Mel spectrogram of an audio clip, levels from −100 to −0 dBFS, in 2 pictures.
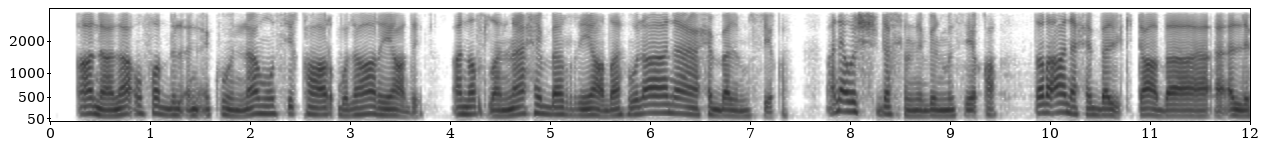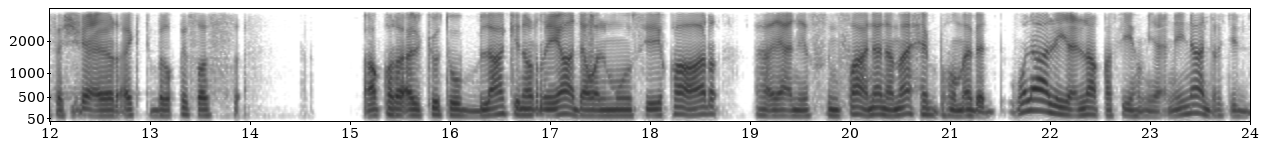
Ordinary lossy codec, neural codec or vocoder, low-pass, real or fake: none; none; 3.6 kHz; real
